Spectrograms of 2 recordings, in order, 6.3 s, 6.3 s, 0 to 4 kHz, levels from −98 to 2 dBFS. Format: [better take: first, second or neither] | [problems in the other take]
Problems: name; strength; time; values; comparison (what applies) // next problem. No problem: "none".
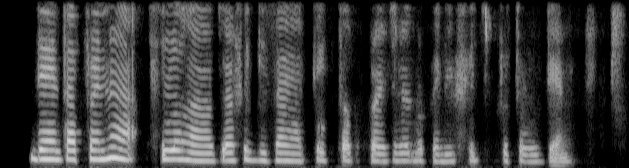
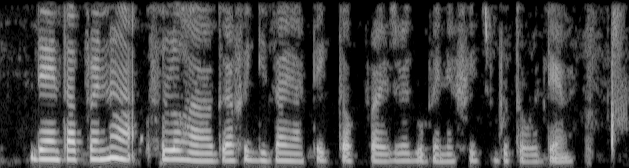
second | noise reduction (neural mask model Resemble Enhance denoiser)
